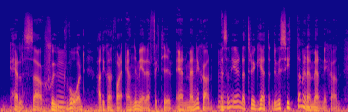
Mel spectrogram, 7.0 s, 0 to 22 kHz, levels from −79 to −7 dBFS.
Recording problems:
low rumble; faint; throughout; 20 dB below the speech

